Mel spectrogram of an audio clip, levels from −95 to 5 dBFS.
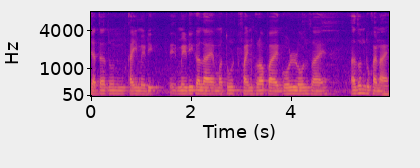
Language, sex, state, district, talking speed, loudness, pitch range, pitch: Marathi, male, Maharashtra, Sindhudurg, 150 wpm, -32 LUFS, 105-115 Hz, 110 Hz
